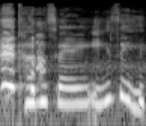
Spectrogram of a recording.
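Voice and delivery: put-on syrupy sweetness. Repeating another speaker's words back to her, imitating a sweet tone. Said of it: "as she says in the sweetest tone ever".

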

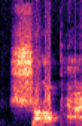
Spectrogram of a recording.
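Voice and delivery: sudden, loud, high-pitched shouted yell. Telling how a man suddenly yelled at pat and changed the room's vibe, retelling a yell. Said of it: "He just yells".

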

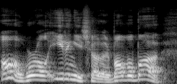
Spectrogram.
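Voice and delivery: put-on excited, very high, rapid rush of words. Recapping an episode's dream scene, speaker mimics the character in a mock-excited voice. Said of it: "she's like in her excited voice like".

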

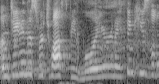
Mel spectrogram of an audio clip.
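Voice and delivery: put-on sweet girly high voice. Asked to give a little Charlotte, the speaker does a Charlotte impression. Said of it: "Give me a little Charlotte".

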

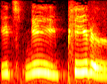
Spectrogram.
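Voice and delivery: feeble, weak, very high-pitched squeak. A boy shut inside a locker answers the bullies, weak squeaky voice. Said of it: "a weak voice squeaked from inside the locker".

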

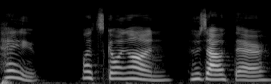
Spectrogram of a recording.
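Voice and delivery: words drawn out slowly. Retelling a movie scene, acting out the character's line: imitating Sydney's delivery. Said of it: "and with that delivery".

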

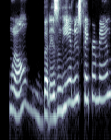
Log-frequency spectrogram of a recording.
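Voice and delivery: doubtful, unconvinced, uncertain questioning tone. A girl questions what another girl has just told her, asking doubtfully. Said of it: "Penny asked doubtfully".

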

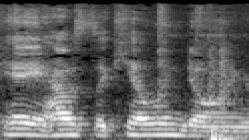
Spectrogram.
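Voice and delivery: put-on sarcastic, brash tone. Quoting a man who teases them while they play violent games, mock-sarcastic jab. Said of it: "Just makes some really sarcastic and brash comment".

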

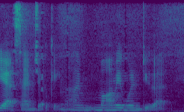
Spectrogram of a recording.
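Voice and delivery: soft, hushed, reassuring voice.

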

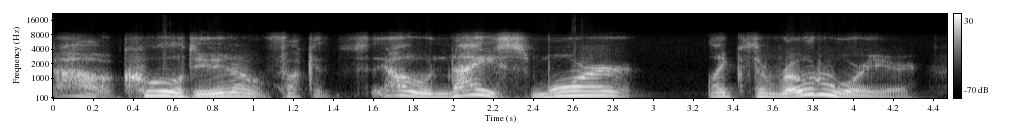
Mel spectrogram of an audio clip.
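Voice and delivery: put-on thrilled, high, swooping, super-excited gush. Recalling finding Mad Max at the library as a teen: acting out super-excited reaction. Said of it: "I was like super excited".

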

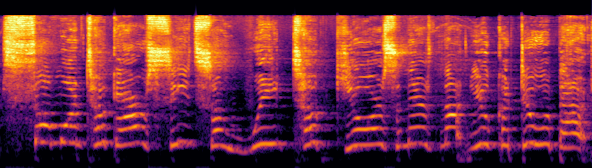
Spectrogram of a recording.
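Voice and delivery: mock ranting, yelled at a very high pitch. Retelling what a woman in their seats said: imitating a woman yelling. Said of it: "She starts yelling at me".

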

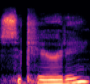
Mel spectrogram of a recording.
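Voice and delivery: put-on small, quiet, hushed childlike voice. Retelling a woman's answer to a paramedic's question, in a really quiet childlike voice. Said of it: "in a really quiet, like childlike voice".

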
